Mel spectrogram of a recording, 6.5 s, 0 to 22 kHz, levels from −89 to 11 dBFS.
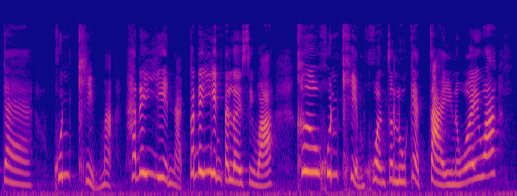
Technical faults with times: none

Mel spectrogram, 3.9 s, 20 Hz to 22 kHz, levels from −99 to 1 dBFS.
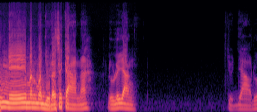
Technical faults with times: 0.00-1.25 microphone overload
1.02 microphone volume stepped down
1.74-1.90 microphone overload
2.04 microphone volume stepped down

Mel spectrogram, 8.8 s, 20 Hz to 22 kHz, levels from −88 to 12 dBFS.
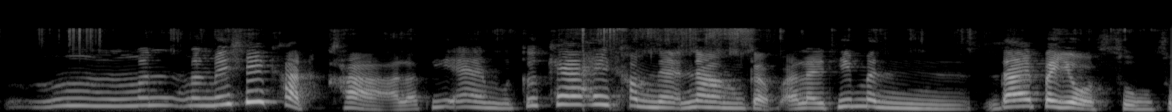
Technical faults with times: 0.00-8.79 wrong sample rate

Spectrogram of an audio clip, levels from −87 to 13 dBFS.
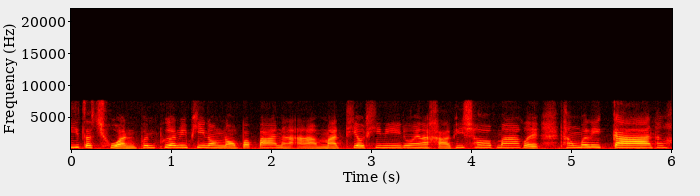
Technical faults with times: none

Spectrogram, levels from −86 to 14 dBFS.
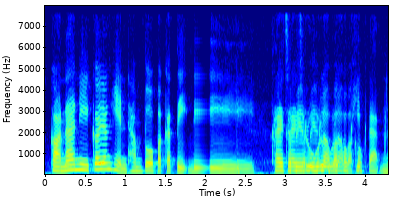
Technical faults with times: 1.88-2.08 call audio freeze
2.40-4.02 doubled audio track

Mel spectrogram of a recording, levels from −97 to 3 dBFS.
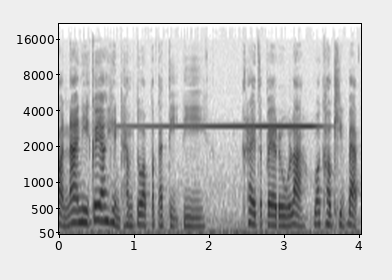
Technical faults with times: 0.70-3.78 loudspeaker feedback squeal

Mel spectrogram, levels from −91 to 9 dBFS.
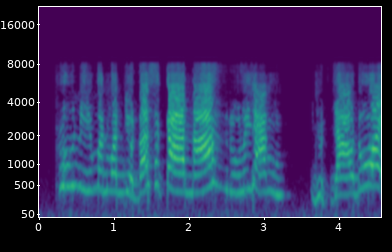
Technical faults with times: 0.00-4.57 Opus compression

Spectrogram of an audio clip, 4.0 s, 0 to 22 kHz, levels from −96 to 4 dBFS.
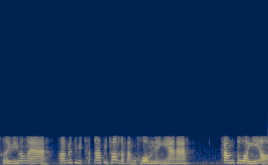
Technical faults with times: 0.00-4.02 iLBC codec

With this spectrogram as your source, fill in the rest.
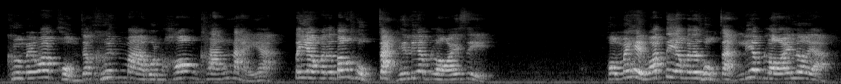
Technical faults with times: none

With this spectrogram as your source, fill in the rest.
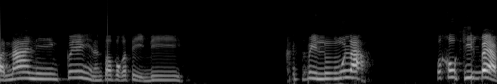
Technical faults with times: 1.07 overlapping chunks
1.70-4.80 repeated packet loss (robotic sound)
3.08 overlapping chunks

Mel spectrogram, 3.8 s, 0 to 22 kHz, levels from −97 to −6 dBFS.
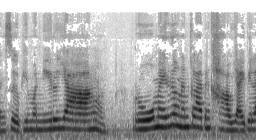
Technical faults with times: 0.65-1.75 call bitrate drop

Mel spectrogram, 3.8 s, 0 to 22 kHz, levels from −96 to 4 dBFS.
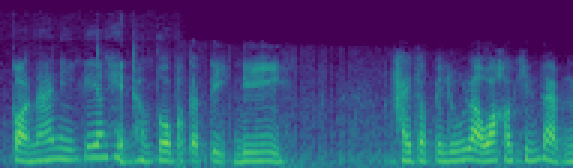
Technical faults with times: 1.18-3.82 call bitrate drop

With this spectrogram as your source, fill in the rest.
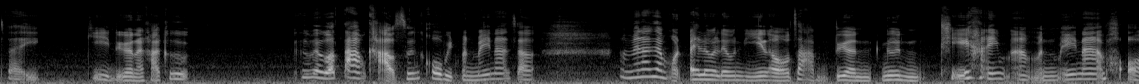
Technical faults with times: none

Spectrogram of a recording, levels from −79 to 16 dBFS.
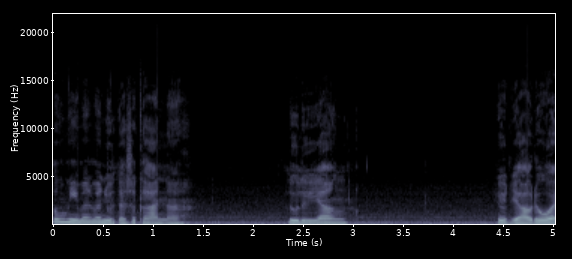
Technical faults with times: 0.14-4.93 periodic USB or driver dropouts

